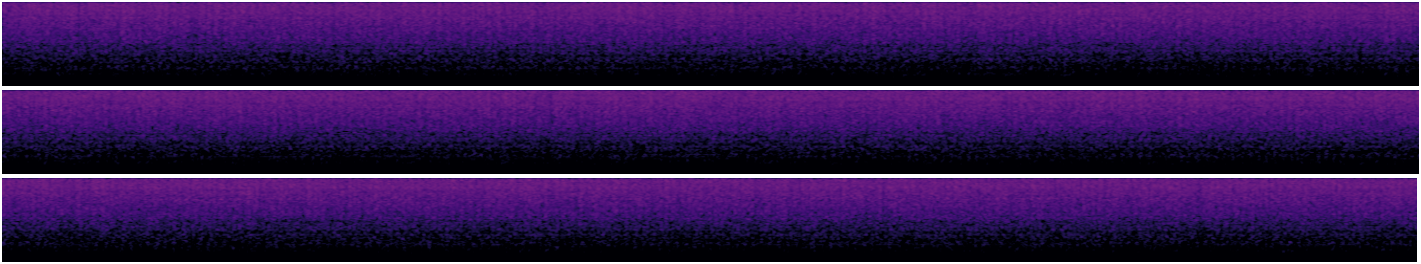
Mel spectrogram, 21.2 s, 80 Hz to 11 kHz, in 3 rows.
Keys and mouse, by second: 1.2 click, 2.0 KP_Divide, 6.0 KP_7, 9.2 Tab, 12.1 Tab, 13.0 Tab, 17.9 drag, 18.6 Tab, 20.2 b.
